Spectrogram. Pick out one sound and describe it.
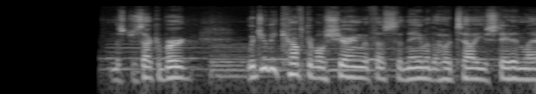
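An older man speaks formally into a microphone.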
